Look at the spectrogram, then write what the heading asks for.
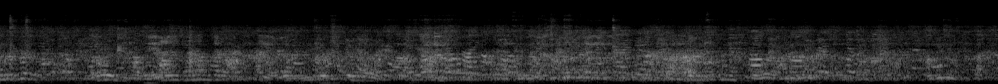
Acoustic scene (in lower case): restaurant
